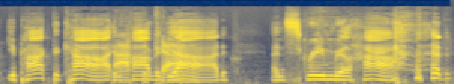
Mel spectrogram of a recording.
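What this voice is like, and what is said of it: Put-on Boston accent. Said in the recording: “He's doing a Boston accent. ... Doing a Bostonian accent?”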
